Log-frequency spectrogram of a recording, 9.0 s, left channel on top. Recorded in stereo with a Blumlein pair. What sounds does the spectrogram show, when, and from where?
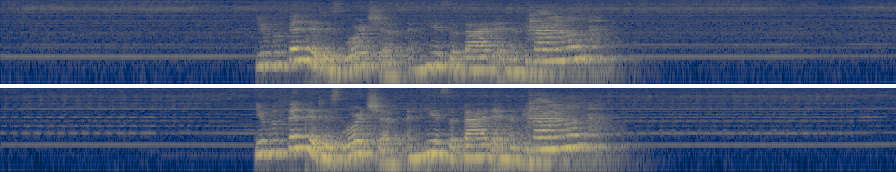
2.5 s a woman speaking: 35° right, 0.6 m
5.2 s a child speaking: 55° right, 1.5 m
